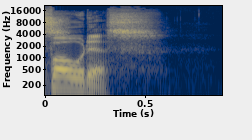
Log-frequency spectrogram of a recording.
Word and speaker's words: Fotis: Fotis. Like Fody.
